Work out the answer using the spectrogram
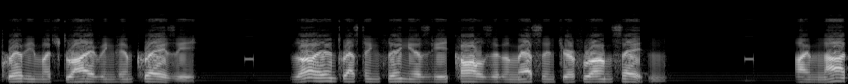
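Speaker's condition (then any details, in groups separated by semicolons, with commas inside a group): Athetoid cerebral palsy; communication box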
